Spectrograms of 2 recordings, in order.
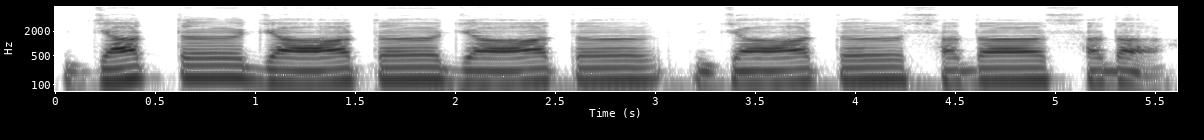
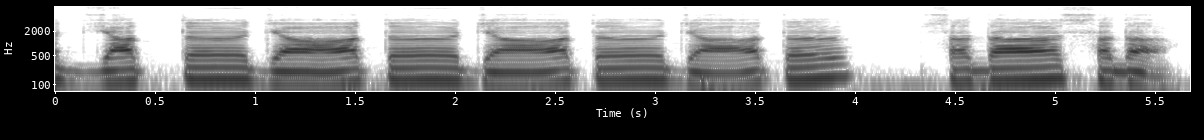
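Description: First: ਜਤ ਜਾਤ ਜਾਤ drawn out very slowly before a pause; very slow recitation. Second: ਜਤ ਜਾਤ ਜਾਤ drawn out very slowly, resting on ਸਦਾ; very slow recitation. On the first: Teacher reciting very slowly so the sangat hears each ਜਾਤ. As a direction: chant each ਜਾਤ slowly, then rest after ਸਦਾ. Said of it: "ਇੱਥੇ ਆਣ ਕੇ ਰੁਕਣਾ ਹੈ". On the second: Teacher repeating the line very slowly for the sangat. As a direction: draw out every word and stop at ਸਦਾ. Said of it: "ਇਸ ਤਰ੍ਹਾਂ ਉਚਾਰਨ ਕਰਨਾ ਹੈ". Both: Shown as a demonstration.

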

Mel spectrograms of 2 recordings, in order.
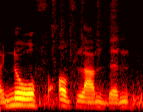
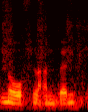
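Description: First: "north of London" with OF set apart; "of" said clearly between north and London; stress on OF. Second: Said in the usual way. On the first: Shown as a demonstration. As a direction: correct it, picking out the word "of" in "north of London". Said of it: "Not North London". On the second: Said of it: "No, north of London".

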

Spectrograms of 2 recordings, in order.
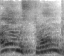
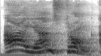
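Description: First: Said in the usual way. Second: Each word stretched out very slowly; slow model sentence. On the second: Shown as a demonstration. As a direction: spell it out slowly for learners. (نطق بطيء جدًا للجملة) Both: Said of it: "مثلًا".

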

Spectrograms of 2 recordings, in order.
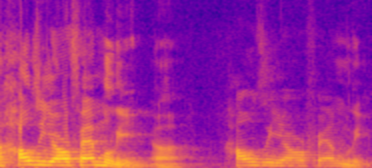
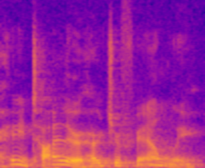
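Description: First: High, loud "How's your", words kept apart; learner's unlinked reading. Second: High, casual greeting, "how's your" blended into one; teacher's linked reading. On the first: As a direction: mimic a learner saying "How's your" without linking. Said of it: "你是不是会读成". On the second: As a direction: greet a friend, "how's your" run together with a j-like sound. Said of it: "我是怎么读啊". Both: Shown as a demonstration.

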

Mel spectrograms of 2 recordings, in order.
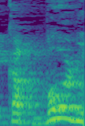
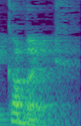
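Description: First: कपबोर्ड as cup plus board; wrong pronunciation. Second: कबर्ड as CUB-urd, silent p; correct pronunciation. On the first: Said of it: "ये कपबोर्ड नहीं है". (गलत उच्चारण, कप और बोर्ड जोड़कर कपबोर्ड) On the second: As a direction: say कबर्ड with a reduced last vowel. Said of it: "इसे बोलेंगे कबर्ड". (सही उच्चारण, बिना प के कबर्ड) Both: Shown as a demonstration.

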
